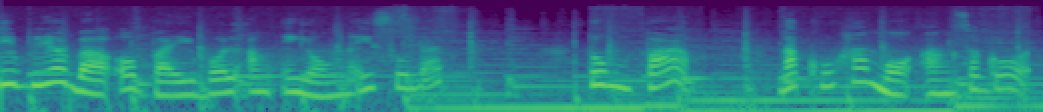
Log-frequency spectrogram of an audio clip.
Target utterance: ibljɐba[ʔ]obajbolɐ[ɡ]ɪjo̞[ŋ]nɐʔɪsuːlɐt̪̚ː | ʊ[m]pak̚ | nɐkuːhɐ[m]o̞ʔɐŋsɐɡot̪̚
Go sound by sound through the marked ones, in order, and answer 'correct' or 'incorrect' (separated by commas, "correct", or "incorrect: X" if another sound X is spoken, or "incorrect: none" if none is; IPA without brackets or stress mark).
correct, incorrect: ŋ, correct, correct, correct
